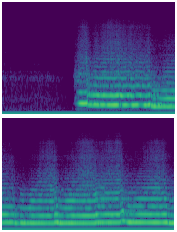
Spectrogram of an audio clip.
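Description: A ney, the end-blown reed flute of Sema music, comes in loud about a second and a half in, playing a breathy, slow melody of long held notes that steps downward.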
